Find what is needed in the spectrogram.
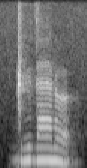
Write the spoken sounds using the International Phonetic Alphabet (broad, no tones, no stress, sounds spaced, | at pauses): ɡ͡ǁ y ɡ ɛː ɳ ɵ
